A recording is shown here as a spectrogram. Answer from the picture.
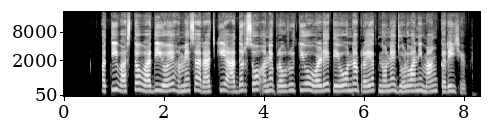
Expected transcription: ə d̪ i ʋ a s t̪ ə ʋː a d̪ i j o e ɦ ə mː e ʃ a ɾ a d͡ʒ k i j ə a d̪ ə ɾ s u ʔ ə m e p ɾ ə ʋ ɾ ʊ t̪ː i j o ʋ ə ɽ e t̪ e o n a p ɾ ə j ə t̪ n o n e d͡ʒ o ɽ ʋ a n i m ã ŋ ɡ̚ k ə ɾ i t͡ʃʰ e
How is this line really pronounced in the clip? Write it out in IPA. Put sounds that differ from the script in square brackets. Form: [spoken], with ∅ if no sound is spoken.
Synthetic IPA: ə [t̪] i ʋ a s t̪ ə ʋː a d̪ i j o e ɦ ə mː e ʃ a ɾ a d͡ʒ k i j ə a d̪ ə ɾ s [o] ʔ ə [n] e p ɾ ə ʋ ɾ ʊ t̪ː i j o ʋ ə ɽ e t̪ e o n a p ɾ ə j ə t̪ n o n e d͡ʒ o ɽ ʋ a n i m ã ŋ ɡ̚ k ə ɾ i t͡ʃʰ e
